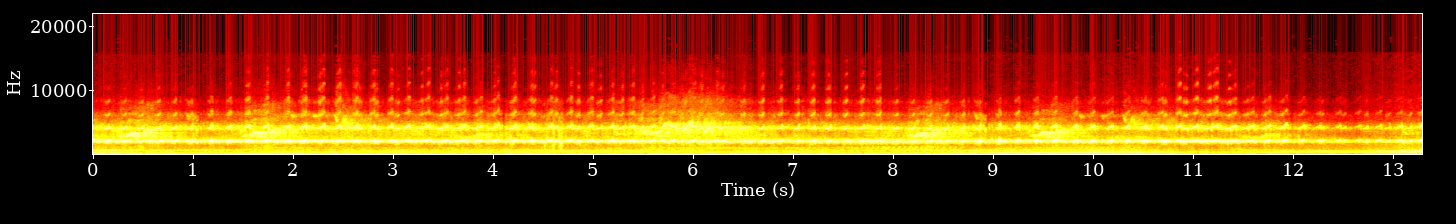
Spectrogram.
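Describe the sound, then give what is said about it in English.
Giant ant stridulation sound effect from the 1954 film Them!: a loud, continuous, shrill cricket-like trill with a piercing whine that swells and ebbs in waves throughout. “This was probably just a scout foraging for food. You heard the sound. The stridulation. It communicated with others in the colony.”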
